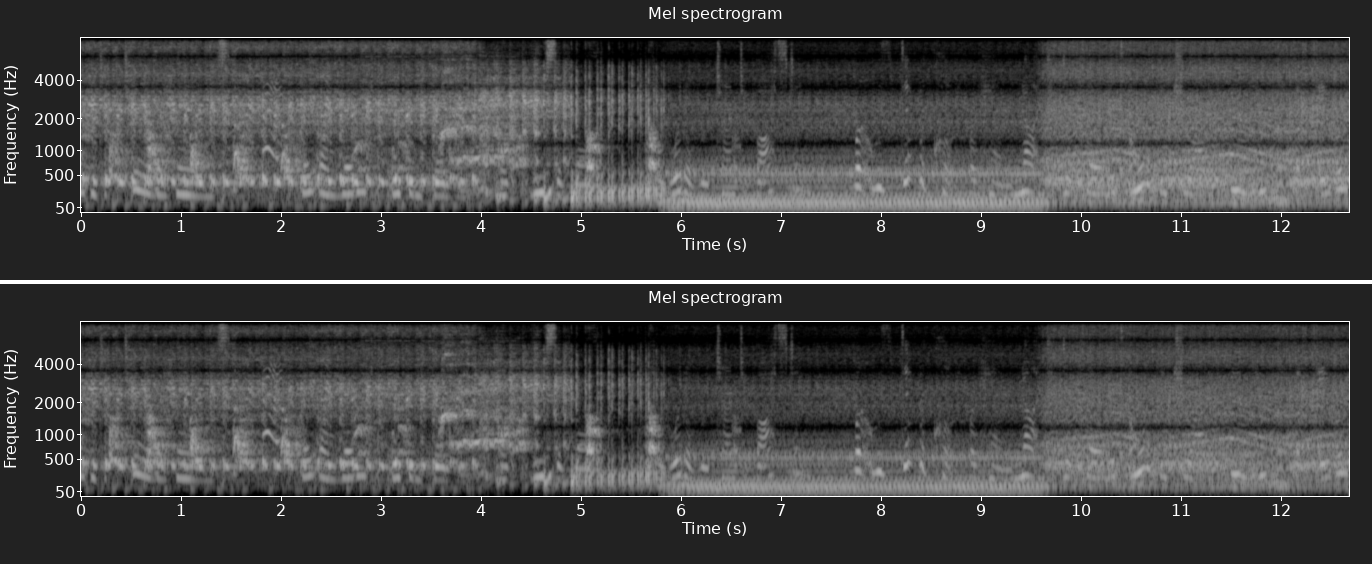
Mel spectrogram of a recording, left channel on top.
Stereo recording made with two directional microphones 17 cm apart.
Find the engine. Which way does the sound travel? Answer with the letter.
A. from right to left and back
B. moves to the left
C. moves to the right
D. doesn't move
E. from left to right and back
D.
